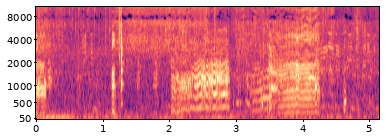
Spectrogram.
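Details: Chickens running about giving clucking and squawking calls, harsh broken notes with rising and falling tones, over low background rumble.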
